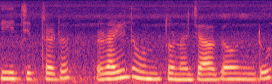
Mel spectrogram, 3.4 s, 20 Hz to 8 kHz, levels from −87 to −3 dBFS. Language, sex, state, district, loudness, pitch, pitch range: Tulu, female, Karnataka, Dakshina Kannada, -14 LUFS, 210 Hz, 205-225 Hz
